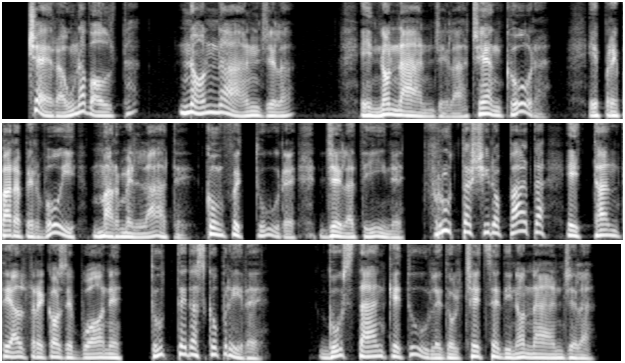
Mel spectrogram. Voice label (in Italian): nonna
